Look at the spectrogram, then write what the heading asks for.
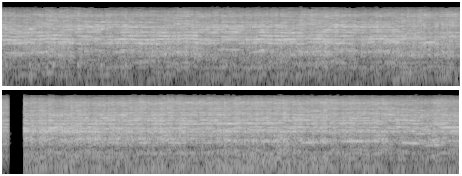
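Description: Handheld angle grinder with a flap disc grinding the edge of a steel knife blank cut from a tractor disc-plough blade: a steady, loud, high whining rasp of abrasive on steel. The sound cuts out for an instant about halfway through, then carries on the same.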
